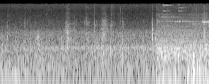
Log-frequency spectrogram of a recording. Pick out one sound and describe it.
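A dog pants close by.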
